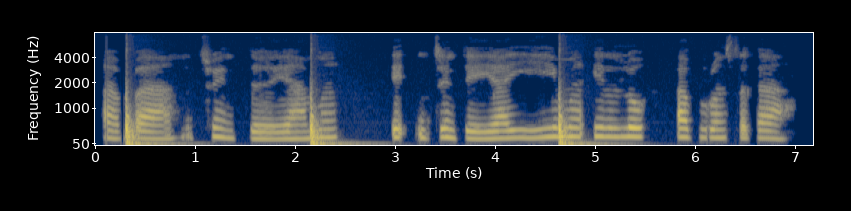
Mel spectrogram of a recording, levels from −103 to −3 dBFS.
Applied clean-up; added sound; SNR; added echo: none; Knock; 1 dB; none.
